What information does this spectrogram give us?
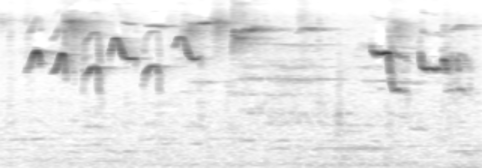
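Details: Male yellow-rumped flycatcher, tame, in a breeding enclosure, singing with open beak and moving tail: a quick series of clear, high, slurred whistled notes rising and falling, a brief pause, then two more bright whistles near the end.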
